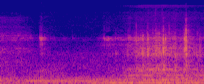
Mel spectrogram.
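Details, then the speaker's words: Onsra Black Carve electric skateboard: sharp clicking bursts over light motor whir, traced by tilting to the left drive motor; cause unconfirmed, motor mount and belt tension already readjusted with Loctite. "hear that noise so i was wondering which one it was which of the motors was doing it so i tilted one one side just like this it's not this one watch if i tilt this side [Applause] it's the left motor"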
